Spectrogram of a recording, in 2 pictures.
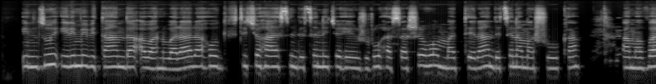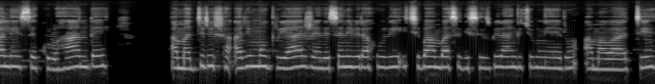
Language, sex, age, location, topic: Kinyarwanda, female, 25-35, Huye, education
